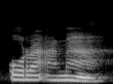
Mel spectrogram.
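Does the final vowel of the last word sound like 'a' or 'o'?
a. It is said in the Banyumasan dialect, ending in 'a'. "Kalau pada dialek Banyumasan menjadi"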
